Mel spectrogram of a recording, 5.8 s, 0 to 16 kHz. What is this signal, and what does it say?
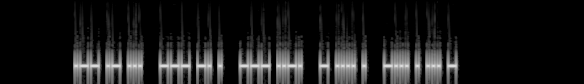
Morse code, heard as a keyed tone, about 44 wpm, 700 Hz. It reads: WAS ONE OF THE BEST
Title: Sets of 5 Words Encore2 45wpm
